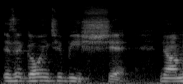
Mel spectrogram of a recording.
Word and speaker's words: Schiit: So it's spelled SCHIIT. They make amazing products. I'll actually have more reviews of their stuff coming up soon. But yeah, it's definitely shit, you know?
